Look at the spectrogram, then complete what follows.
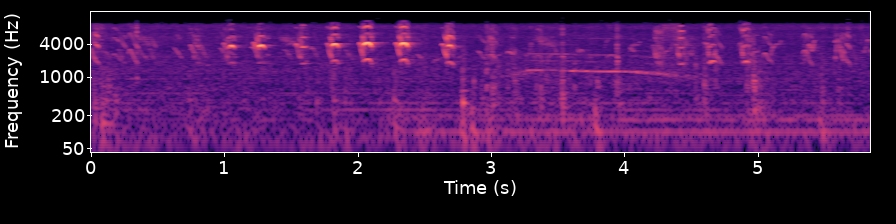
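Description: Newly hatched francolin chicks peeping: short, high cheeps, coming about four a second around two seconds in, with one longer, lower note just past the middle.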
